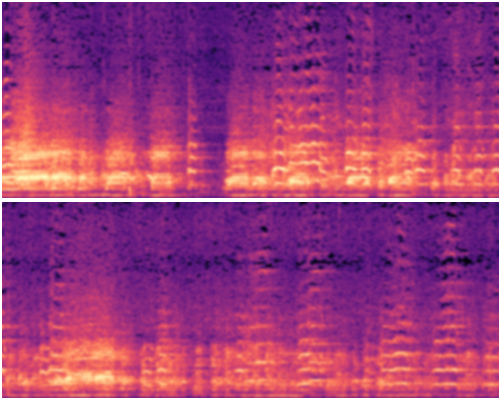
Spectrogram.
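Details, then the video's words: Angry geese honking loudly and continuously, harsh nasal calls overlapping in a dense, chaotic chorus with a brief pause near two seconds, then renewed agitated honks from several birds. "Angry birds - Gans blöd gelaufen"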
